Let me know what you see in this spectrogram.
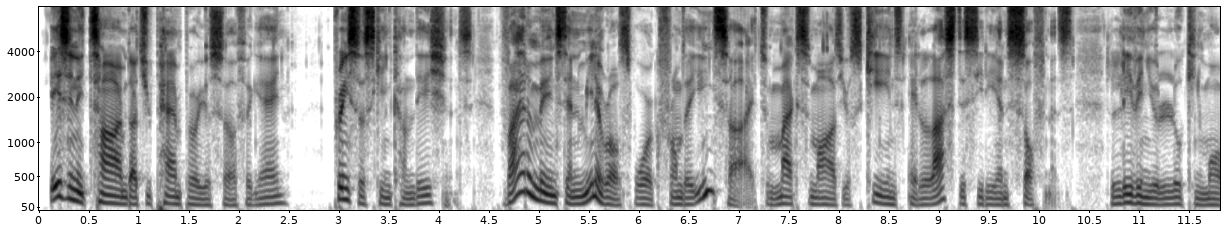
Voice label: soft sell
